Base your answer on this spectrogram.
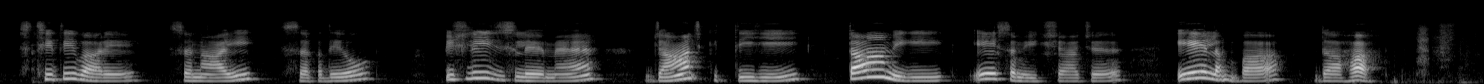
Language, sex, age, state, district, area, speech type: Dogri, female, 45-60, Jammu and Kashmir, Samba, rural, read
